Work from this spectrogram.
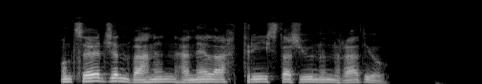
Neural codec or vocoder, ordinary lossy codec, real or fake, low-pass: none; Opus, 24 kbps; real; 7.2 kHz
